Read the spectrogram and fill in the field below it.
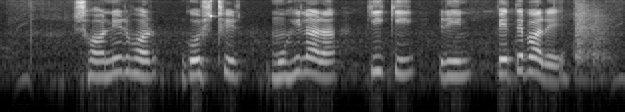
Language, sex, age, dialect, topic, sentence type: Bengali, female, 18-24, Northern/Varendri, banking, question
